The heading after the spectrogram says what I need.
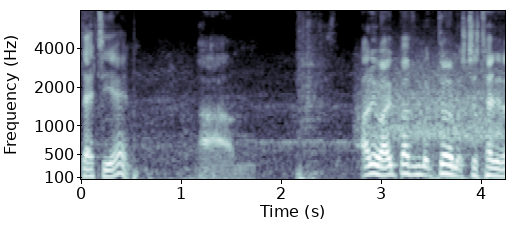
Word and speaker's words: Etienne: insist on pronouncing it Etienne. And you kind of go, well, that's not right. It's a French surname. And as the French will undoubtedly tell you, it is pronounced Etienne.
